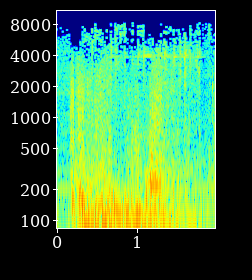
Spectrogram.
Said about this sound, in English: Holy shit, that was close. Flak boxes laid across the run.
